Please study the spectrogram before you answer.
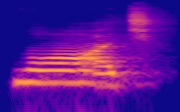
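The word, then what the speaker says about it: watch: अब यहाँ पे TCH, वॉच, टी के साउंड साइलेंट हो गई है लेकिन ए के साउंड दे रहा है, च की, वॉच।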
